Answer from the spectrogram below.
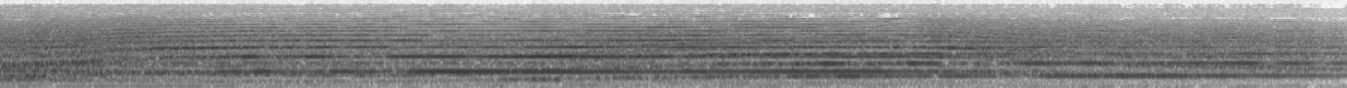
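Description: A wailing air-raid siren, part of a music composition, rises and falls in slow sweeping pitch over a low droning musical bed, loud and sustained throughout, with no voices.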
